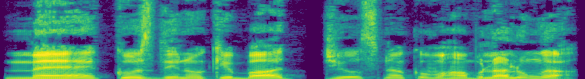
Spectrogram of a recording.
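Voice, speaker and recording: An actor playing a young married office worker, casual and brisk, in an animated moral story. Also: male voice, medium pitch, no echo, close to an everyday voice. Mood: explaining.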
